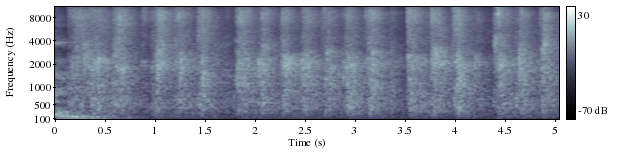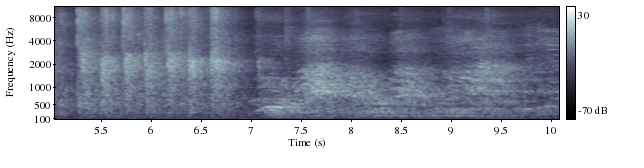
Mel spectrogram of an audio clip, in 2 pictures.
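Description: Junior high school students at SMP Negeri 2 Bulu clap in a rhythmic two-clap cheer during a talk on waste. Many hands strike together in tight repeated pairs, loud and close, and the clapping breaks into looser crowd noise and chatter near the end.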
